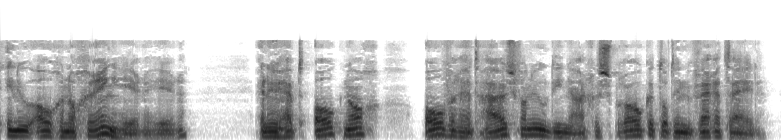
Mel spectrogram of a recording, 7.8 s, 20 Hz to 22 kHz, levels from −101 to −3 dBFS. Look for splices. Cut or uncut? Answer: uncut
